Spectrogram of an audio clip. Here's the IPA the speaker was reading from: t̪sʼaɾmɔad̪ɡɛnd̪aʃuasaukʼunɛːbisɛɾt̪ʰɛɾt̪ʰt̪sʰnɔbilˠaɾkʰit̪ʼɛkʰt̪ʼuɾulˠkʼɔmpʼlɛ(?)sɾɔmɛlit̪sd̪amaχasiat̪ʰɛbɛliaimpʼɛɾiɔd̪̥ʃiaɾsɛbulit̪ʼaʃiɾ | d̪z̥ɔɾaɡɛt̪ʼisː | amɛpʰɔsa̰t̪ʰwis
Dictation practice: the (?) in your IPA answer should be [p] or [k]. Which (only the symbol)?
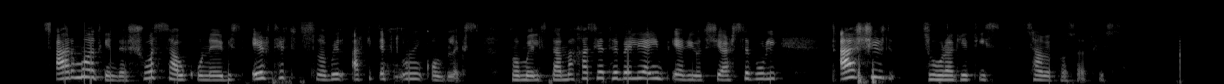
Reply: k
